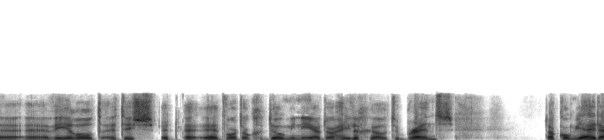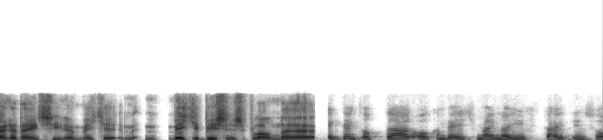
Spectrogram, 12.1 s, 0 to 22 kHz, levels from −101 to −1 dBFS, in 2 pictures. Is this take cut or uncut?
cut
